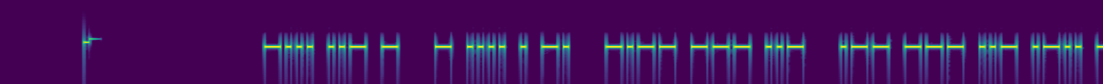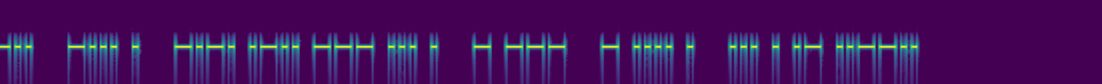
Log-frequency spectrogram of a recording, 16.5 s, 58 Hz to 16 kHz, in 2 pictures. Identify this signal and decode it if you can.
Morse code, heard as a keyed tone, about 30 wpm, 700 Hz. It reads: BUT THEN YOU WOULD BE CLOSE TO THE SEA?
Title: Sentences from Top 300 Words 30wpm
